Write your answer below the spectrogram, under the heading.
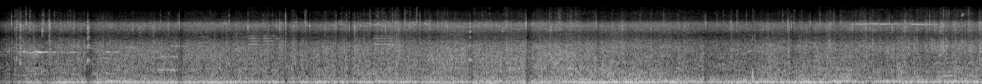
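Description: Steady rushing noise from a moving bus: a low engine and road rumble with wind and tyre hiss over it.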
